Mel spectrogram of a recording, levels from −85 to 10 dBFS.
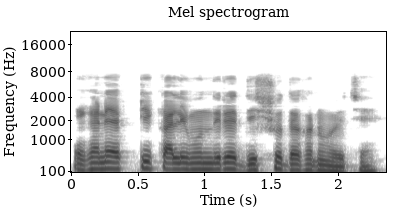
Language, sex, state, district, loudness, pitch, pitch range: Bengali, male, West Bengal, Cooch Behar, -17 LUFS, 135 Hz, 120-140 Hz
